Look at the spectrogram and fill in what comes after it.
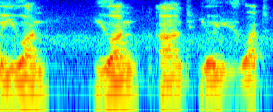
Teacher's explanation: the second variant, the yo sound, or the labialized form of the ya sound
